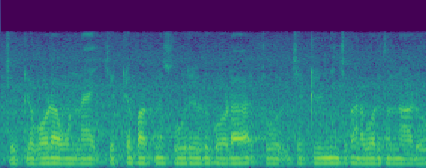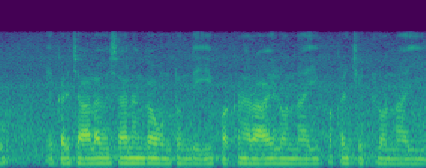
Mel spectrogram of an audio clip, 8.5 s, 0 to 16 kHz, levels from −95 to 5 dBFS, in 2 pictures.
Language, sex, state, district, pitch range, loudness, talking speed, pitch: Telugu, male, Andhra Pradesh, Guntur, 105-110 Hz, -18 LUFS, 150 wpm, 105 Hz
